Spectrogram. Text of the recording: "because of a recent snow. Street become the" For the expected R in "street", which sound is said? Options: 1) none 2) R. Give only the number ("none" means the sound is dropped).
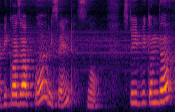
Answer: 1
